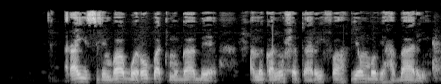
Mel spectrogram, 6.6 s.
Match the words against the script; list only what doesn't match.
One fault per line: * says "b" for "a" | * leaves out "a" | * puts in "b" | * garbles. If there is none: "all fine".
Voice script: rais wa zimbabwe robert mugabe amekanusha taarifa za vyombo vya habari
* leaves out "wa"
* leaves out "za"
